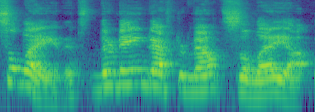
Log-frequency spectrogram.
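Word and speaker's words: Xelayan: character, the Selayan character, I want to say Zelayan because I see it spelled with an X, but it's Selayan.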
